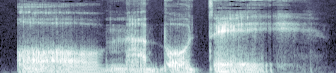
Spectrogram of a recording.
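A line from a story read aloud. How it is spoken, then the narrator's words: Whispered. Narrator (French): murmura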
